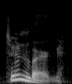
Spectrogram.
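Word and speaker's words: Thunberg: before greta tune oh they spell it toonberg t-u-n here so i guess it's toonberg was born the photo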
